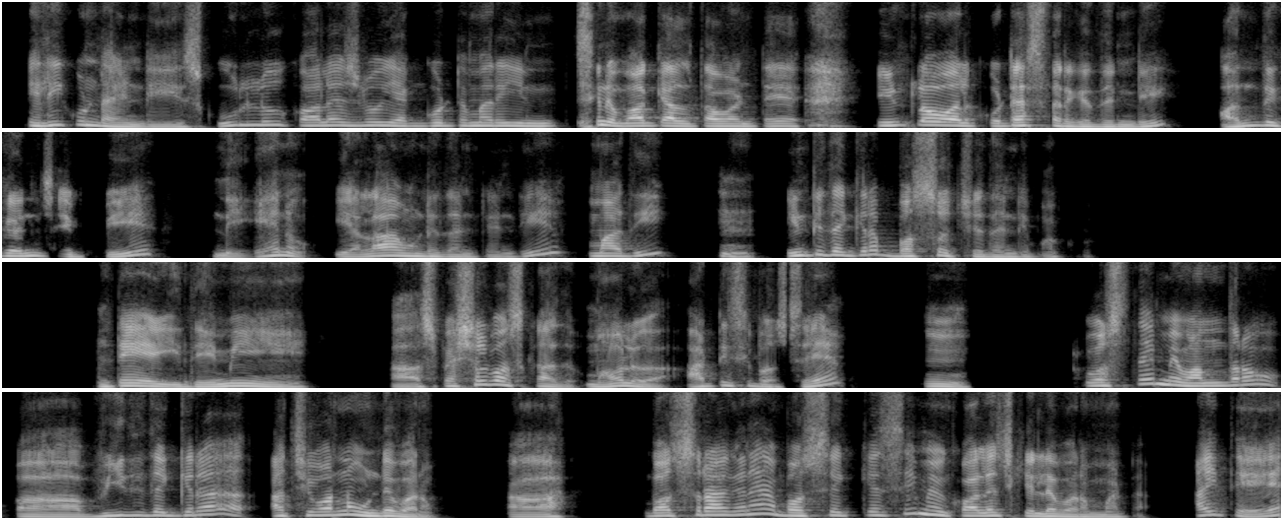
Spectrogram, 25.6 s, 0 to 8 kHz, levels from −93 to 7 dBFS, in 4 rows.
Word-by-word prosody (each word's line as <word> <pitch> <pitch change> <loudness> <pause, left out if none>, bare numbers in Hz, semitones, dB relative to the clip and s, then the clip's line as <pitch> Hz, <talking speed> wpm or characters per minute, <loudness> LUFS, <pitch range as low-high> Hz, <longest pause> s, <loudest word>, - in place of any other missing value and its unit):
తెలియకుండా 205 0 +1
అండి. 105 -1 -3 0.2
స్కూల్లు, 215 - -4
కాలేజ్లు 190 +1 -1
ఎగ్గొట్టి 175 +3 -4
మరీ 180 0 +1
ఇన్ 155 - +1 0.2
సినిమాకెళ్తావంటే, 155 -6 +3 0.5
ఇంట్లో 210 +3 +1
వాళ్ళు 185 -4 +6
కొట్టేస్తారు 170 -2 +3
కదండి, 115 +3 -1 0.4
అందుకని 170 +1 +1
చెప్పి, 125 +4 -3 0.5
నేను 160 - -2 0.3
ఎలా 160 +8 +3
ఉండేదంటే 115 -8 -3
అండి, 170 - -7 0.3
మాది 160 - 0 0.3
హ్మ్, 110 -6 -6 0.2
ఇంటి 195 +5 +1
దగ్గర 220 +3 0
బస్సొచ్చేదండి 125 - -1
మాకు. 105 +2 -14 1.6
అంటే 125 +8 +4 0.2
ఇదేమీ 125 +8 +3 0.8
ఆహ్, 100 0 -1
స్పెషల్ 160 +11 +4
బస్ 215 -7 +3
కాదు. 125 -7 -1
మామూలుగా 125 - +1 0.2
ఆర్‌టిసీ 155 +7 -3
బస్సే 105 -5 0 0.5
హ్మ్. 130 -6 0 0.7
వస్తే 275 +10 +1
మేవందరం 190 +4 +2 0.2
ఆహ్, 115 -3 +1
వీధి 190 +4 0
దగ్గర, 205 +6 -1 0.4
ఆ - - +3
చివరన 215 +3 +2
ఉండేవారం. 140 - +3 0.4
ఆహ్, 120 +1 +1 0.5
బస్సు 180 +5 +3
రాగానే, 225 +5 +3
ఆ - - -1
బస్సెక్కేసి, 195 - -1
మేము 220 -7 +2
కాలేజ్‌కెళ్ళేవారం 150 -10 +2
మాట. 105 0 -8 0.4
అయితే, 215 - +1
165 Hz, 120 wpm, -24 LUFS, 125-195 Hz, 1.6 s, వాళ్ళు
